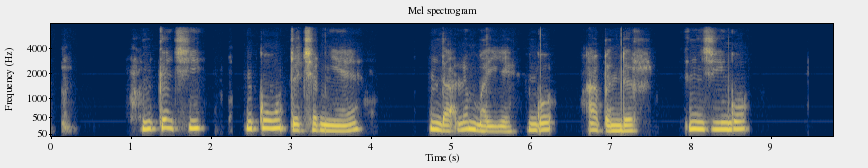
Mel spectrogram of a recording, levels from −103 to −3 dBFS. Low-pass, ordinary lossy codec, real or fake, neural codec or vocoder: 7.2 kHz; AAC, 48 kbps; fake; codec, 16 kHz, 16 kbps, FunCodec, trained on Chinese and English, 50 frames a second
